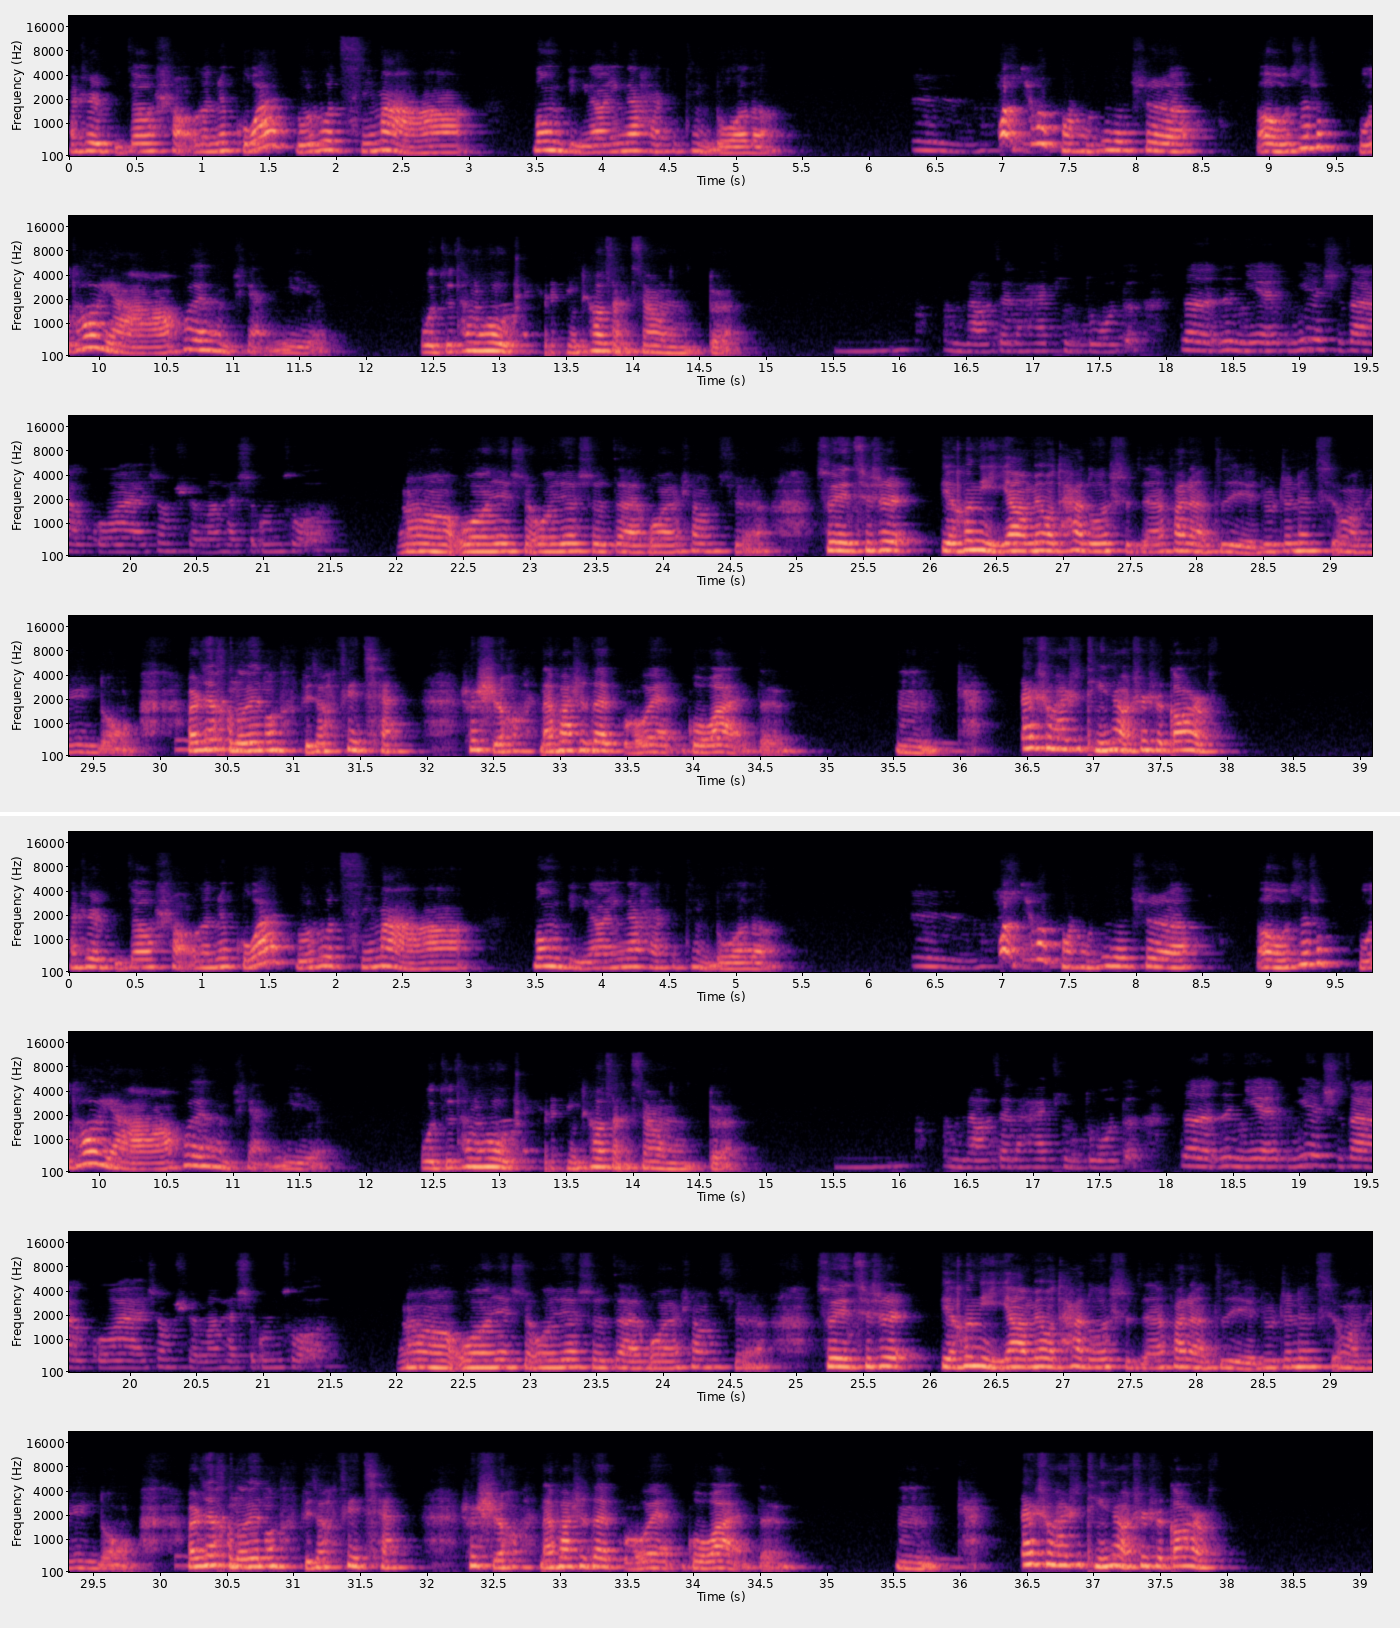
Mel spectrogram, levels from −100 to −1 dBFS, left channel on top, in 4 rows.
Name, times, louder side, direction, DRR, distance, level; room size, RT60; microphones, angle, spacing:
voice 1, 0.0-3.0 3.5-5.3 7.0-8.4 8.9-11.7 12.4-14.8 22.0-25.8 26.1-34.8 35.5-36.1 36.5-37.9, equal, 5° left, 0.8 m, -27 dB
voice 2, 6.3-7.3 12.8-13.1 15.5-21.6 30.1-30.3 33.0-33.1 35.8-36.1, right 2 dB, 65° right, 1.1 m, -44 dB
8.9 x 3.1 x 4.5 m
head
